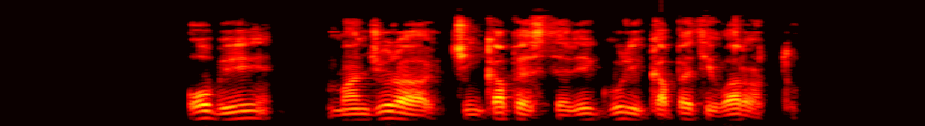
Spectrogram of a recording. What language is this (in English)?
Laz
